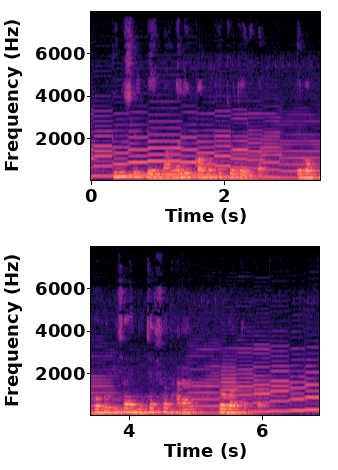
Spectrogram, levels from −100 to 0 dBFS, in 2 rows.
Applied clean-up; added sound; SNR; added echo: none; Wind instrument, woodwind instrument; 11 dB; reverberation time 0.6 s.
